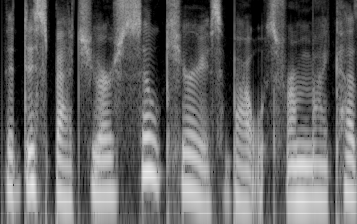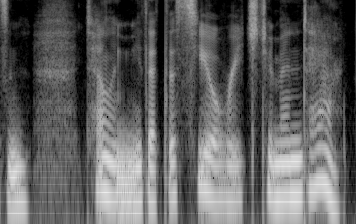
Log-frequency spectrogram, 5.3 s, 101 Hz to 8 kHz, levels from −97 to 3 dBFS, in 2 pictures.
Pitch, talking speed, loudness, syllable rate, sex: 175 Hz, 215 wpm, -19 LUFS, 5.5 syllables/s, female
